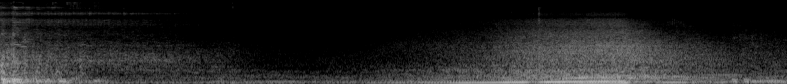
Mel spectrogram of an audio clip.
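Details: Detroit 6V92TA diesel in a 1959 Plymouth Belvedere, started unexpectedly while still missing one injector: surges and sags with an uneven, lumpy beat about three times a second, one cylinder dead. Misfire from missing injector.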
